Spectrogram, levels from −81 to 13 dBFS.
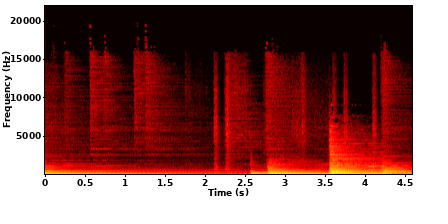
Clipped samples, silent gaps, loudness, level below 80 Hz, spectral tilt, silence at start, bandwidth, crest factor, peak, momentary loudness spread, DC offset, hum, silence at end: under 0.1%; none; -22 LUFS; -26 dBFS; -7 dB/octave; 0 s; 16.5 kHz; 18 dB; -2 dBFS; 20 LU; under 0.1%; none; 0 s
